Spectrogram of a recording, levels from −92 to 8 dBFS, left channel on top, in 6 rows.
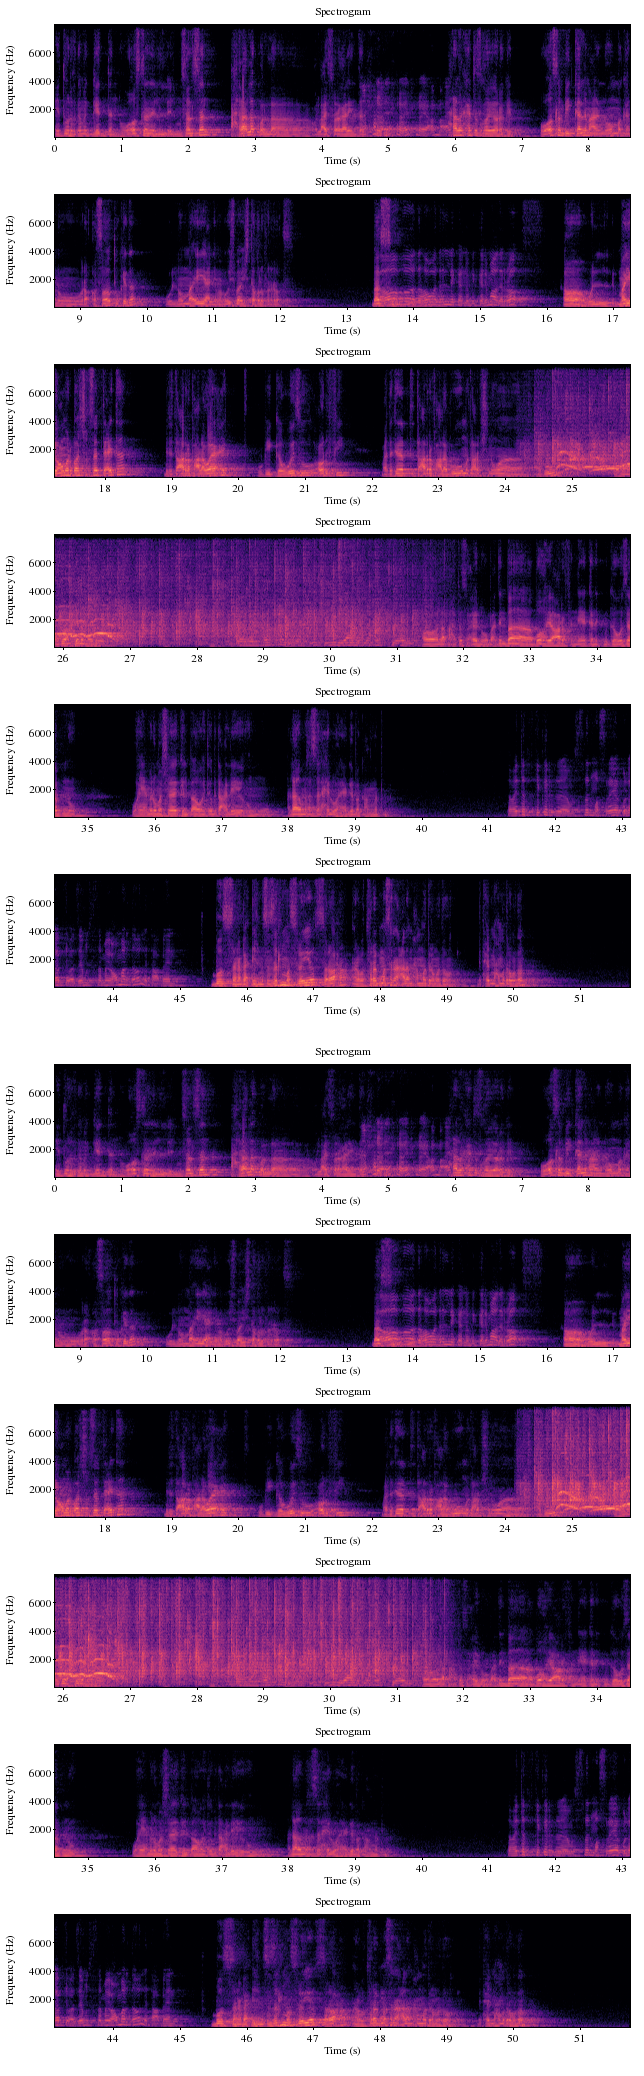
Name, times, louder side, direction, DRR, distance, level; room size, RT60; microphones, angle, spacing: voice 1, 0.0-2.3 2.6-4.9 5.9-6.9 7.3-9.9 10.3-12.0 13.4-14.0 16.3-18.4 18.9-19.9 20.3-21.6 22.2-24.8 25.6-26.5 31.4-34.8 35.7-39.4 45.5-49.2 49.5-50.2, left 2 dB, 50° left, 9 dB, 1.4 m, -28 dB
voice 2, 4.6-6.1 13.5-15.6 26.4-27.0 28.5-31.3 41.3-44.9, right 1 dB, 10° right, 6 dB, 1.3 m, -37 dB
Cheering / Applause, 24.2-31.7, right 5 dB, 65° right, 1.4 m, -26 dB
24.0 x 16.0 x 7.7 m, 1.2 s
head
